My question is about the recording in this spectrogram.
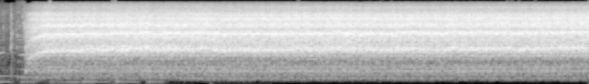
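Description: Electric mini food chopper running steadily with a whine, chopping onion, garlic and parsley; the motor starts about a third of a second in.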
